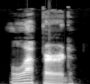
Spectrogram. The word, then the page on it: leopard: American English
